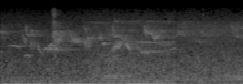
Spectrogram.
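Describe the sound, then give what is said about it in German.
Young woodpeckers call excitedly among other birds: faint, high, repeated chirps over a steady soft background hiss. “Jetzt klingt es eher so wie Alltagsgeschäft. Mit Ausnahme dieser Spechtaufregung, was aber, glaube ich, eher mit den Jungvögeln zu tun hat oder mit den Jungspechten, die trainieren,”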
